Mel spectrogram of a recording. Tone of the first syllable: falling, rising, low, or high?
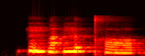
falling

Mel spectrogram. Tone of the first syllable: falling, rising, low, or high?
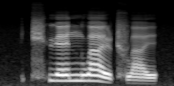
high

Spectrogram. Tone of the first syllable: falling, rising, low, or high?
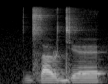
low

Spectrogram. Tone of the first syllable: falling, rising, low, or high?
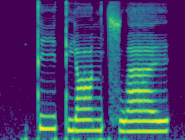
high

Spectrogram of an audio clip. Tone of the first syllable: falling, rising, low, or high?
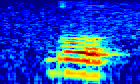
low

